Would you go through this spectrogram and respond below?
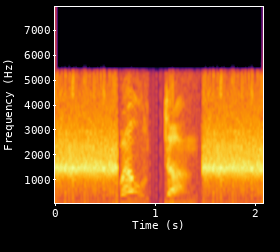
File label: "well done", English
